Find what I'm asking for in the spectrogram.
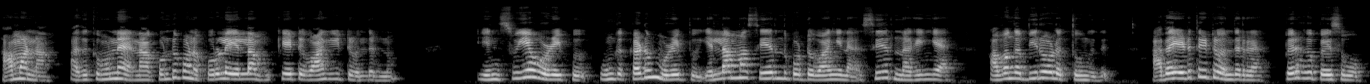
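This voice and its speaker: A woman voicing a heartbroken young married woman who speaks with quiet, sorrowful firmness. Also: on the high side, moderate pace, close to an everyday voice. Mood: firm.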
